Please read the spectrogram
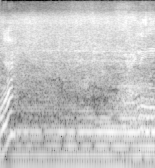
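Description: A steady, low engine drone holding one pitch, like a motor running nearby, heard after a voice trails off.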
